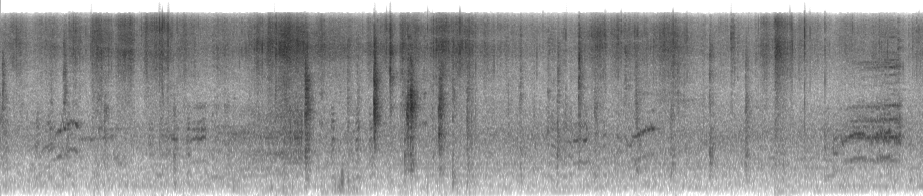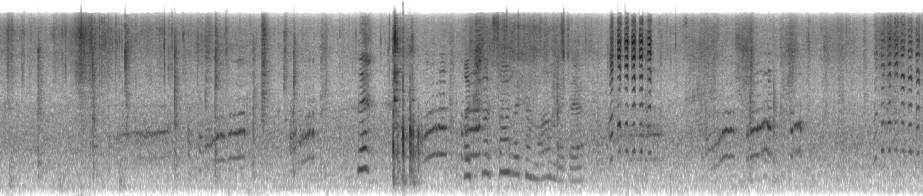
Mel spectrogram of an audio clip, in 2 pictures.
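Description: Goats nibble and rustle close by in dry hay.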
